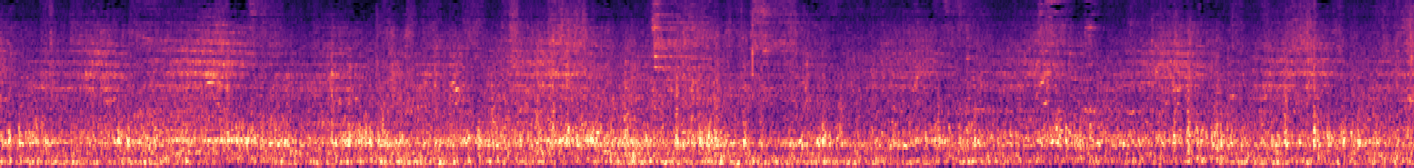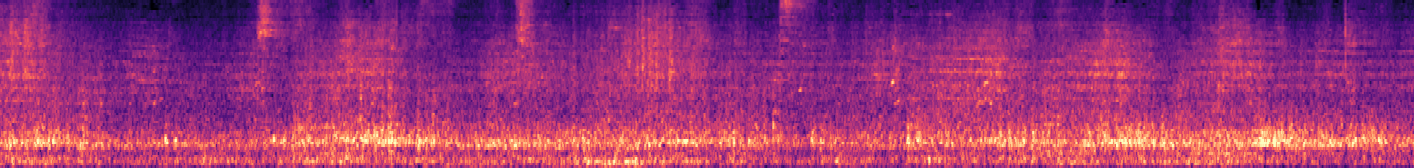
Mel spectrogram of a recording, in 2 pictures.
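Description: Freight cars of a CSX intermodal train rolling past, a loud steady rumble of steel wheels on rail with irregular clacks as the wheels cross rail joints.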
